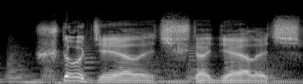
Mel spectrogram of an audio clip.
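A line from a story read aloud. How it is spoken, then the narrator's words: Sighing. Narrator (Russian): вздохнул председатель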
